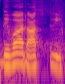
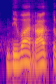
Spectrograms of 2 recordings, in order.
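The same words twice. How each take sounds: First: दिवा रात्रि ending in a clear "tri"; wrong compound form. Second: दिवा रात्र ending on "tra", no i; correct compound form. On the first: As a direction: say दिवा रात्रि with a final i vowel. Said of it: "ये गलत है". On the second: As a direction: drop the final i in दिवा रात्र. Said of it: "होता है शुद्ध". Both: Shown as a demonstration.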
